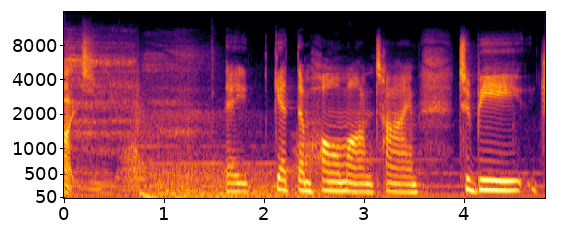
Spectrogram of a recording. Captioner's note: strain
